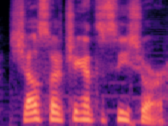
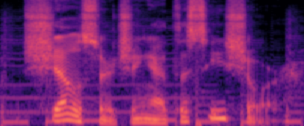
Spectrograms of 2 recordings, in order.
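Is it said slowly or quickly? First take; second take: quickly; slowly. First: It is said quickly. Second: It is said slowly.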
